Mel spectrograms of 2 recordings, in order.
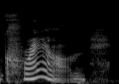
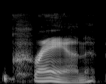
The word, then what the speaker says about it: crayon: And then there, then there are people who say cran, sounds like rhymes with the first part of cranberry, mm-hmm. – rhymes with man.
